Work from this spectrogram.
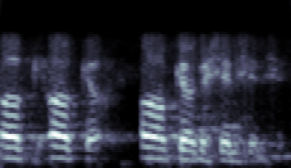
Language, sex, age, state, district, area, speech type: Malayalam, male, 30-45, Kerala, Malappuram, rural, conversation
